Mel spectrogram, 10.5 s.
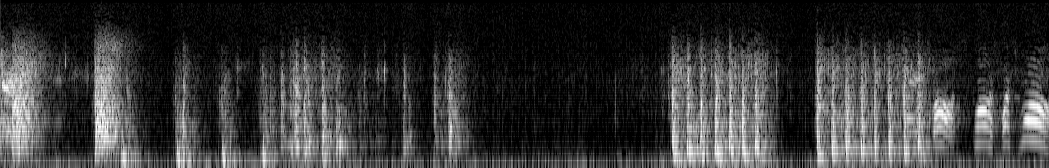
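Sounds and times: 
gunshots in a radio drama: 0:00.0 - 0:03.6, 0:06.6 - 0:09.6
speech: 0:09.4 - 0:10.4.

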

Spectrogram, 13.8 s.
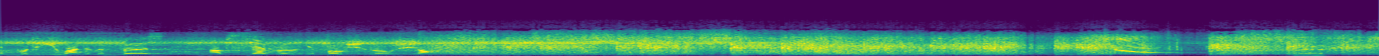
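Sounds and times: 
speech: 0:00.1 - 0:05.1
gunfire in a wartime battle scene: 0:04.9 - 0:13.7
falling whistle: 0:11.1 - 0:12.0.

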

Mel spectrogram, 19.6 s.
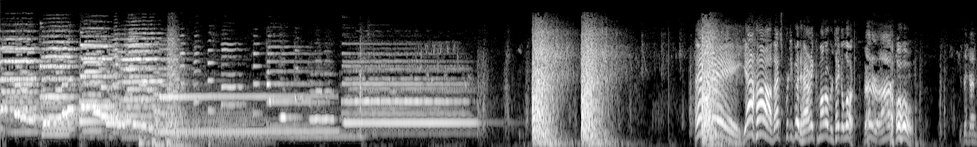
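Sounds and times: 
sustained chiming tonal music: 0:00.0 - 0:09.6
target pistol shots: 0:10.6 - 0:12.6, 0:14.0 - 0:14.6
speech: 0:15.6 - 0:18.4, 0:19.2 - 0:19.5.

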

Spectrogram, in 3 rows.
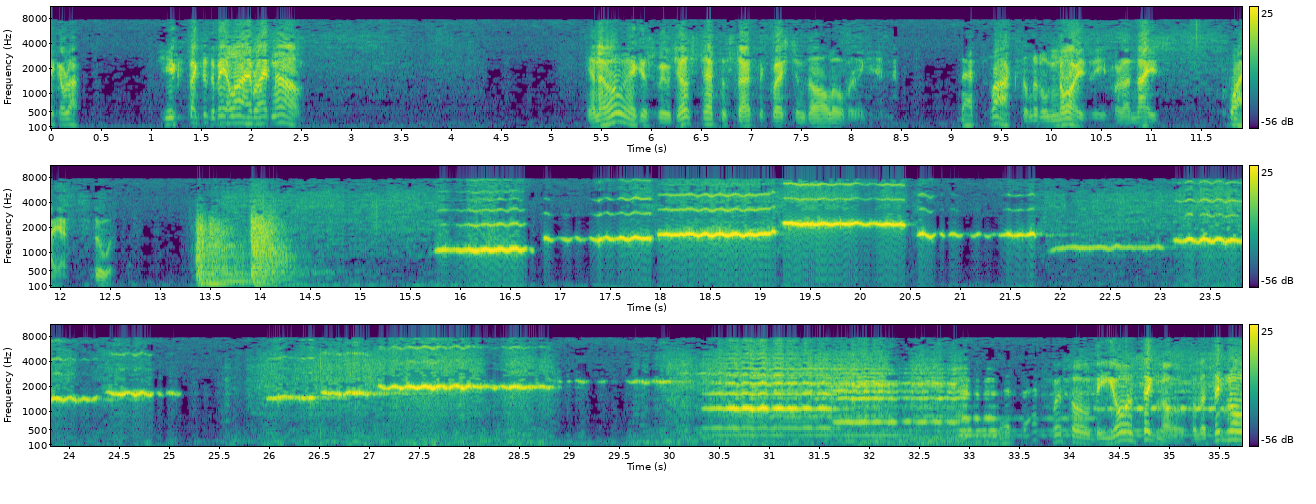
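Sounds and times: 
speech: 0:00.0 - 0:00.4, 0:01.1 - 0:02.6, 0:05.4 - 0:08.4, 0:09.1 - 0:11.2, 0:11.8 - 0:12.6, 0:34.4 - 0:35.7
brief thump: 0:13.3 - 0:15.2
lone whistler whistling a slow haunting theme melody: 0:15.7 - 0:25.1, 0:26.0 - 0:35.7.

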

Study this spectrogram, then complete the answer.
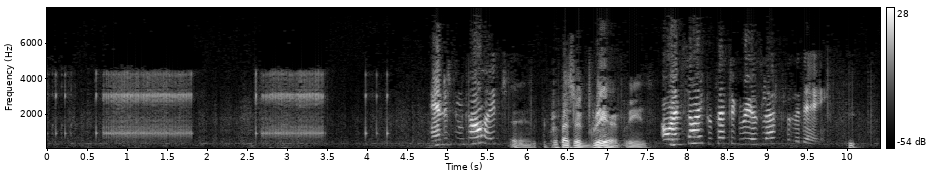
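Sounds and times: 
telephone ringing: 0:00.0 - 0:01.9, 0:02.6 - 0:04.2
speech: 0:05.3 - 0:10.2.

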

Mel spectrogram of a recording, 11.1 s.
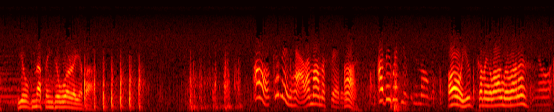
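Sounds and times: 
speech: 0:00.4 - 0:02.0, 0:05.9 - 0:11.0
knocking on a door: 0:01.6 - 0:03.0, 0:03.7 - 0:04.9.

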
